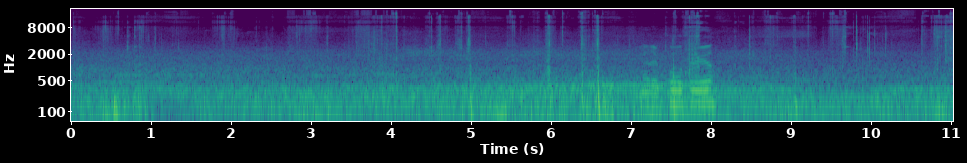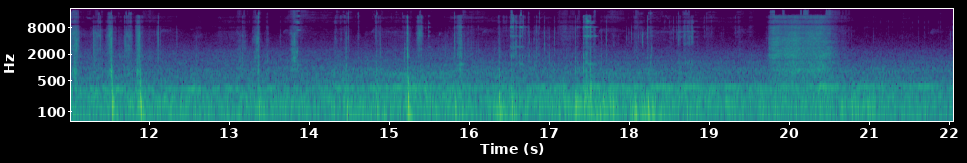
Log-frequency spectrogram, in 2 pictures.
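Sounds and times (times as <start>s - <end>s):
steady low hum: 0.0s - 22.0s
tool scraping roof shingles: 2.8s - 12.3s.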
